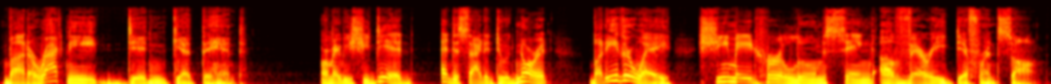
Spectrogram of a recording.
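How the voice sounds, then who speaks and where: A man's voice: mid-range voice, big pitch swings, measured pace. A man telling a myth as a storyteller, in theatrical, emphatic scripted narration.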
